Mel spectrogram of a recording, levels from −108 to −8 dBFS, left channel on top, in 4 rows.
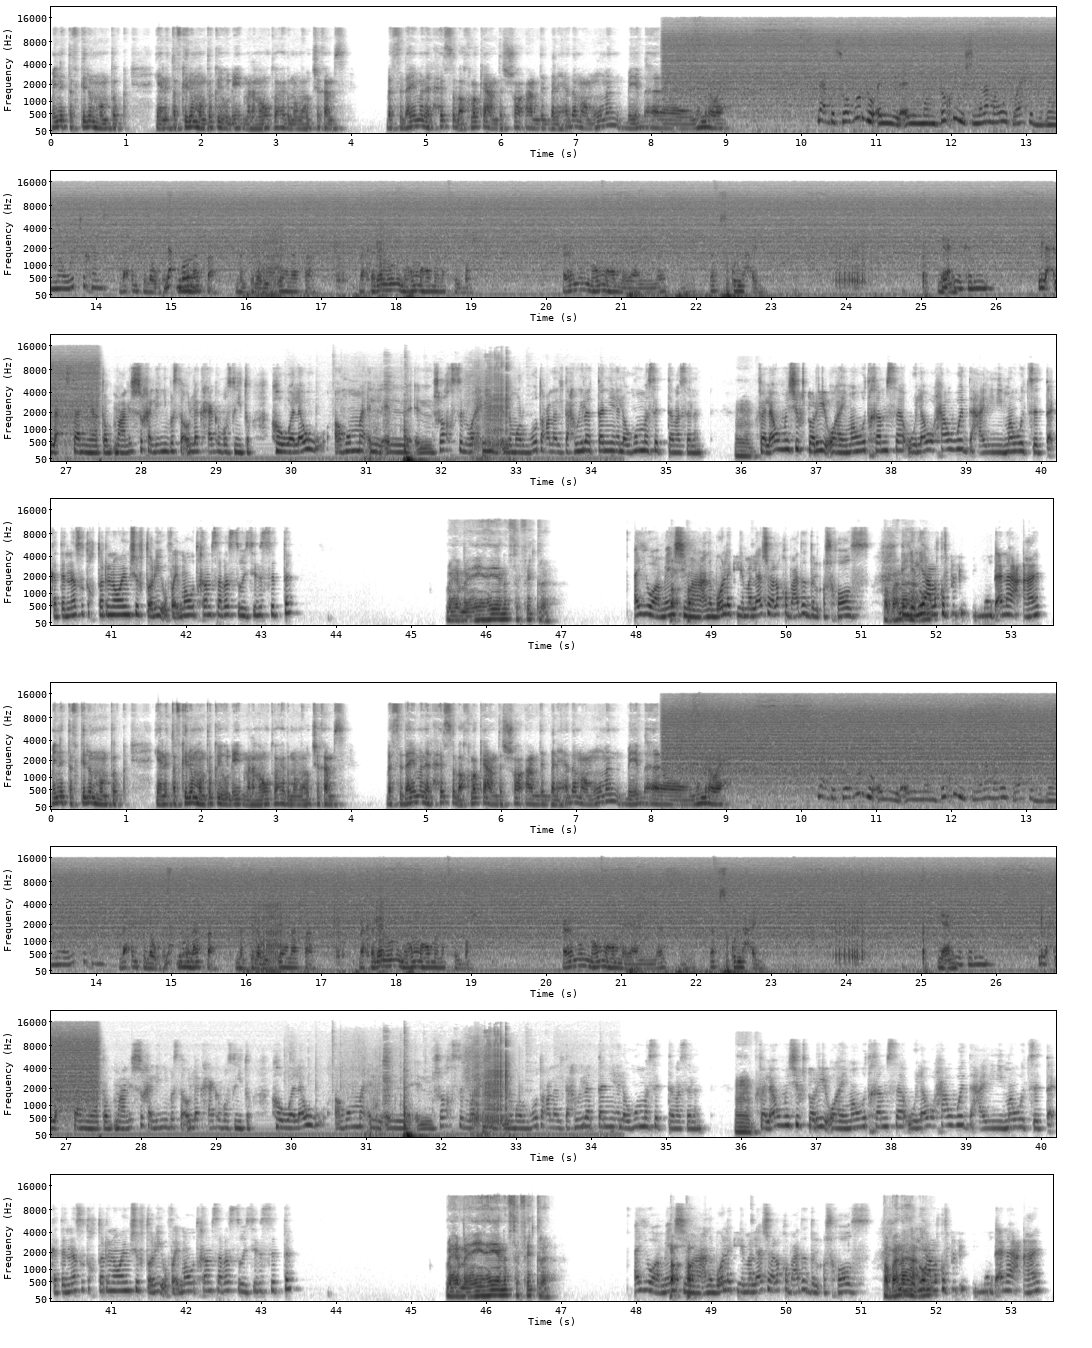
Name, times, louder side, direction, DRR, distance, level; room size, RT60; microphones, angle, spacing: voice 1, 0.0-3.9 4.5-9.1 14.3-17.1 17.5-19.3 20.2-22.9 25.2-25.5 35.9-36.3 45.5-46.9 48.4-48.8 51.3-52.0, right 3 dB, 50° right, 0.5 m, -34 dB
sound 1, 8.1-27.4, right 5 dB, 70° right, 1.1 m, -34 dB
voice 2, 10.2-14.2 14.9-15.4 25.3-26.0 26.6-35.5 36.2-43.4 48.0-53.4, left 5 dB, 55° left, 0.3 m, -35 dB
sound 2, 15.9-34.4, right 1 dB, 85° right, 0.6 m, -39 dB
2.8 x 2.2 x 2.6 m
head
